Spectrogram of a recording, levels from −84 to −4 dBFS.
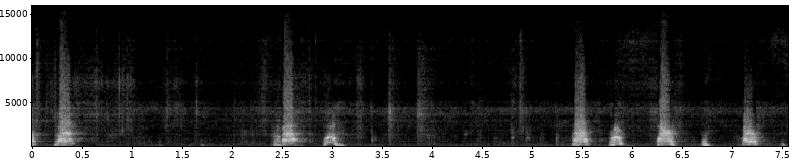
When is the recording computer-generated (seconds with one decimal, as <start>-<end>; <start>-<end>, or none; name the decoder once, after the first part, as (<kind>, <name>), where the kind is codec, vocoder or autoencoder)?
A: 0.0-7.6 (codec, SNAC)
